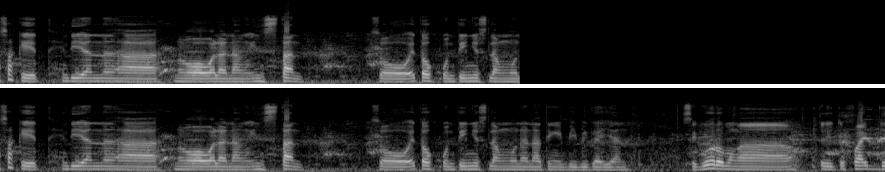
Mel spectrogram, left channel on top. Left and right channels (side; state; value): left; drops out; at 5.2 s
